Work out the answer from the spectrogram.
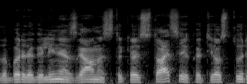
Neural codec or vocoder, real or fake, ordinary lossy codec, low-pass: none; real; AAC, 64 kbps; 14.4 kHz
